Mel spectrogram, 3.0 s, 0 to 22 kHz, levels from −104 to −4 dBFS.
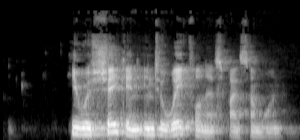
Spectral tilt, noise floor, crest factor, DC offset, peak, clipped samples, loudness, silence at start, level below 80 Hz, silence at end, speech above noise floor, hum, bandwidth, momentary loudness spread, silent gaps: -6 dB/octave; -69 dBFS; 18 dB; under 0.1%; -2 dBFS; under 0.1%; -17 LUFS; 0.7 s; -56 dBFS; 0.2 s; 52 dB; none; 14 kHz; 15 LU; none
